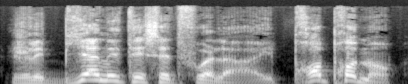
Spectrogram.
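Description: A man reading an audiobook, voicing a suave, proud gentleman burglar with ironic, theatrical outbursts. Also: medium pitch, huge pitch swings, fairly quick, husky, no room sound, clean studio sound, heavily acted. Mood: rueful amusement.

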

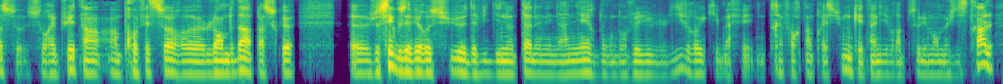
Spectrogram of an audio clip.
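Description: Man, voice changer disguise, fifties, hesitant restarts, dark tone, dry sound. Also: mid-range voice, dry recording. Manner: hesitant, halting, many restarts. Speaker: anonymous teacher guest. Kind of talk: radio interview answers.

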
